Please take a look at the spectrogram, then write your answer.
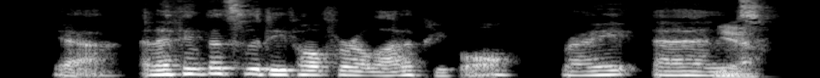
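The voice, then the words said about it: Emotional voice. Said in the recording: “Ooh, I'm getting emotional again.”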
